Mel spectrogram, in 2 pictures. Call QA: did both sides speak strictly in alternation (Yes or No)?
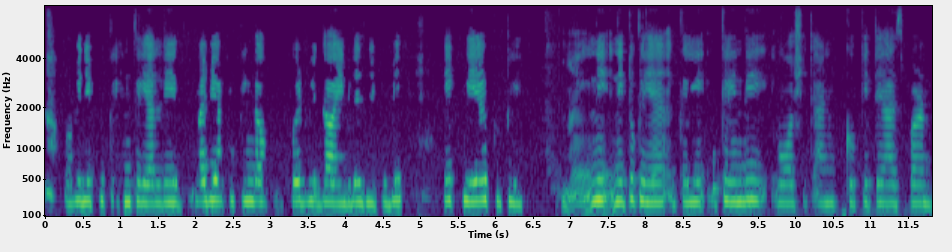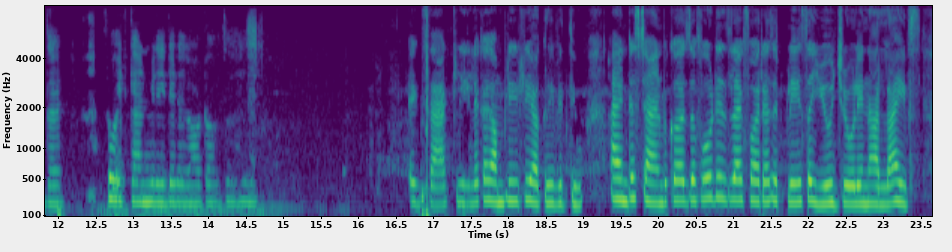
Yes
